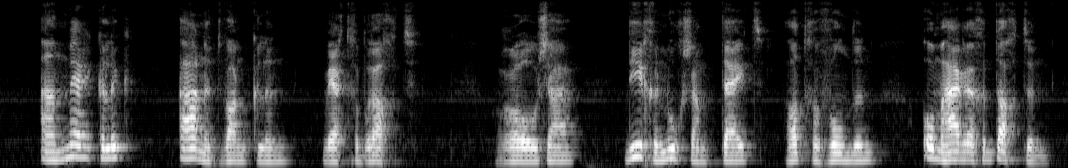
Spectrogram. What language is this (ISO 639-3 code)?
nld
